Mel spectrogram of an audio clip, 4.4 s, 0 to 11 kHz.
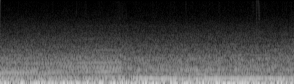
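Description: Audi A3 Saloon engine revving as it accelerates, a steady close drone with a tone that drops and shifts partway through as the automatic gearbox changes gear, with continuous road noise.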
